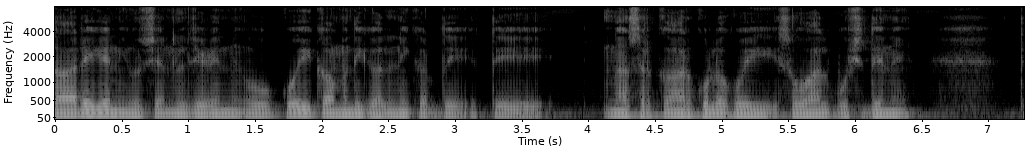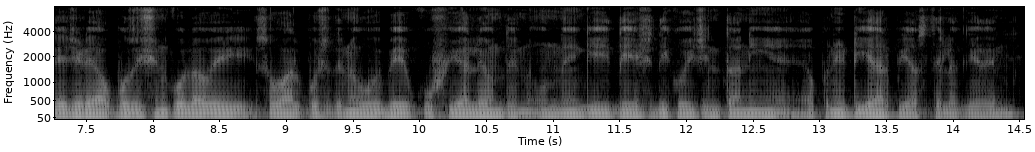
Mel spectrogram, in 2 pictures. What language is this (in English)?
Dogri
